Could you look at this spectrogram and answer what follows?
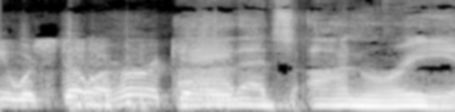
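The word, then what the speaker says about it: Henri: been a lot worse if old tropical storm horny was still a hurricane that's anri it's spelled on re but it's pronounced nobody likes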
